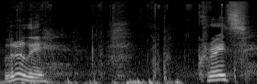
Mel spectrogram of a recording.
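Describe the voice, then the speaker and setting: A man talks on an outdoor walk, coaching in an earnest, repetitive way and keeps asking "right?" to press his points. His voice sits a little higher than most men's. Clear outdoor noise runs under the recording. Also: animated, slow pace, a bit bright. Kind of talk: motivational walk-and-talk monologue. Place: outdoors on a steep hill walk.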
